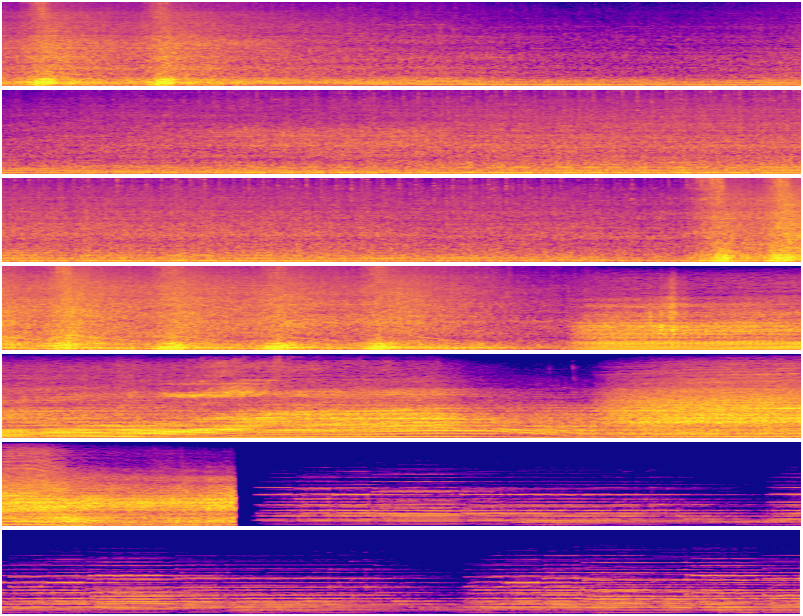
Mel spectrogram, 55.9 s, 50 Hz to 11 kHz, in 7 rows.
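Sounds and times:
engine revving sharply: 0.0s - 2.8s, 22.8s - 42.4s
car engine idling: 0.0s - 31.7s
car engine driving along: 0.0s - 42.4s.

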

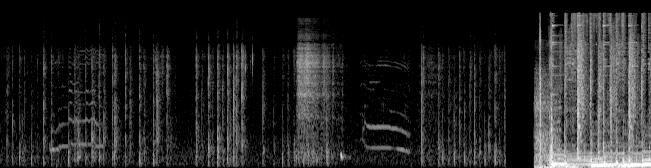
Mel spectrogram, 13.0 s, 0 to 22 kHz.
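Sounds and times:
hand slapping cat: 0.0s - 6.8s, 8.4s - 10.1s
cat meowing: 1.0s - 2.2s, 7.2s - 8.3s.

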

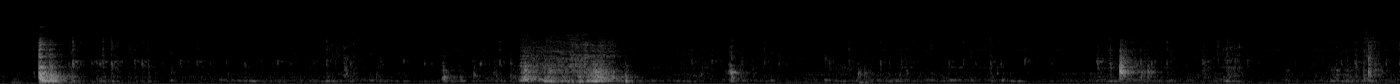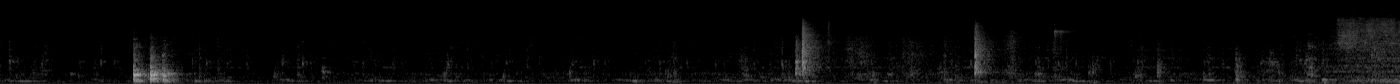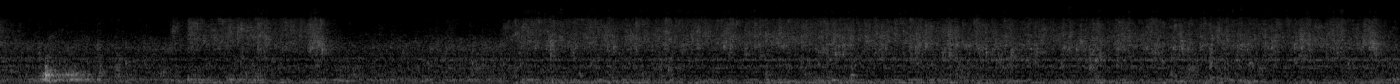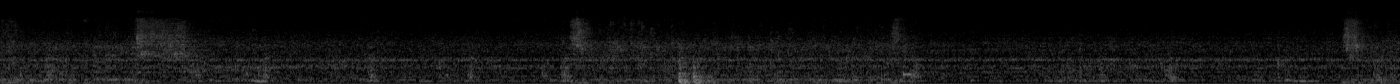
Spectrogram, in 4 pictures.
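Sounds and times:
coffee maker brewing hiss: 0.0s - 9.8s, 10.5s - 11.7s, 15.3s - 16.4s, 27.1s - 56.0s
kitchen items knocking and clattering: 0.4s - 0.9s.

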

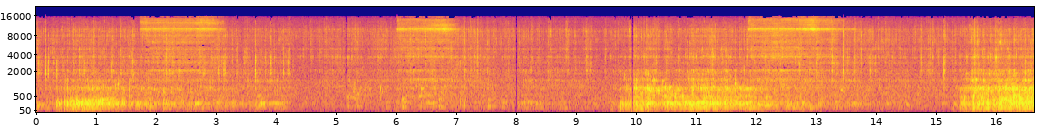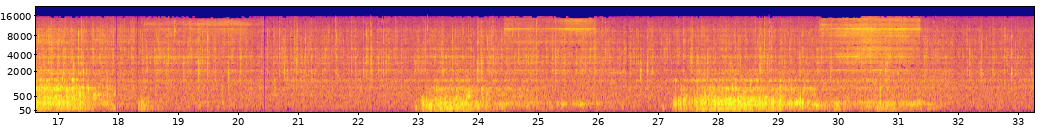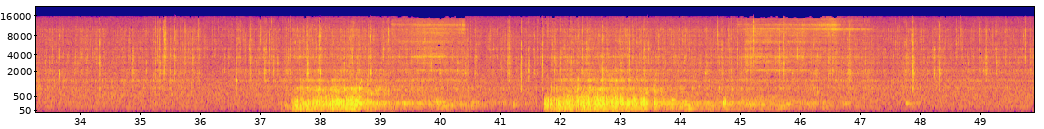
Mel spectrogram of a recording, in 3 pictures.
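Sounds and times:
exhaled bubbles rumbling: 0.0s - 2.2s, 9.6s - 12.2s, 15.3s - 18.0s, 22.9s - 25.0s, 27.2s - 31.6s, 37.3s - 40.3s, 41.7s - 45.6s.

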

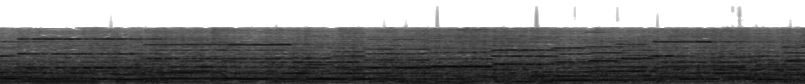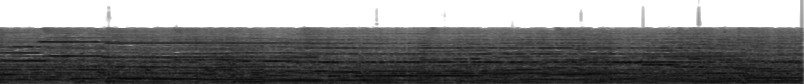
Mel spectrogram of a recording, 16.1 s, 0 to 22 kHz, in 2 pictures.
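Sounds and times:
orchestra playing ball music: 0.0s - 16.0s.

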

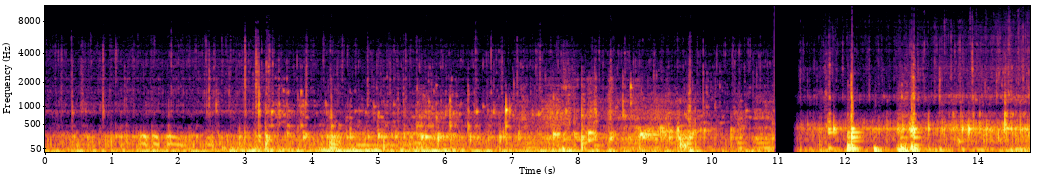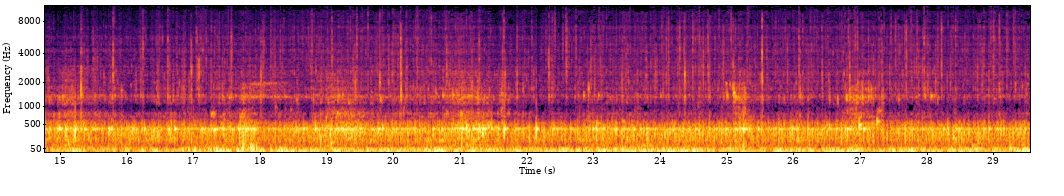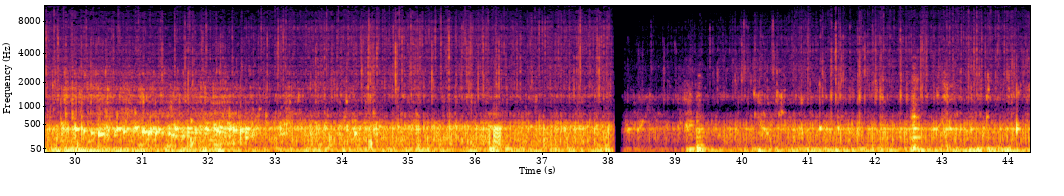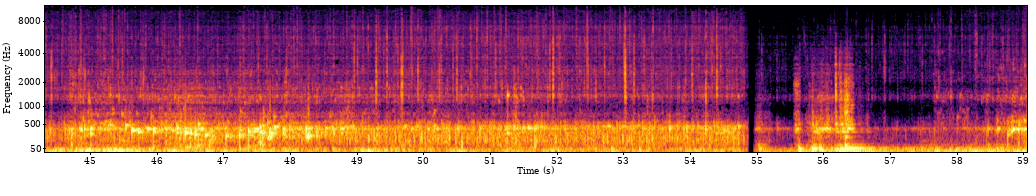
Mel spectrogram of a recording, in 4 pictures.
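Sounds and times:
muffled underwater rushing: 0.0s - 59.0s.

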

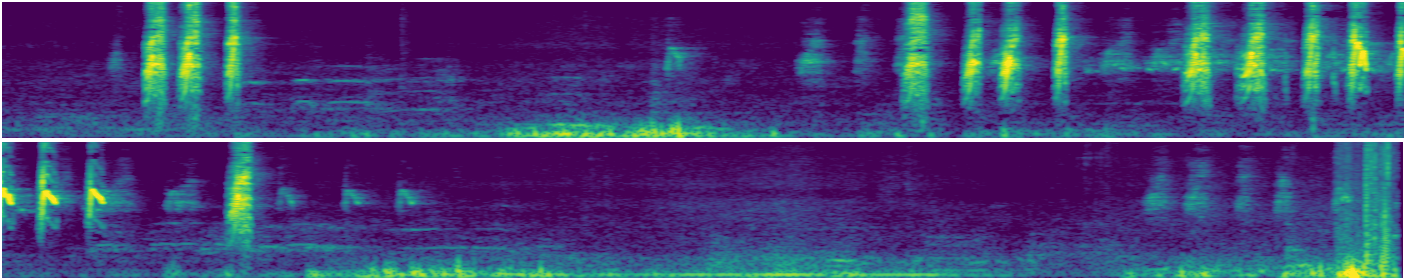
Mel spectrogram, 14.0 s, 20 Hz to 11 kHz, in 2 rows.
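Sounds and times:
low rustling: 9.6s - 12.8s.

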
